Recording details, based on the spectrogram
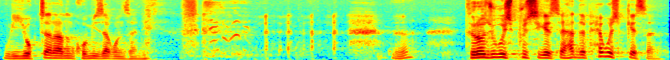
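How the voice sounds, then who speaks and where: A man preaching a sermon as pastor in a church, animated and joking, acting out the voices he quotes. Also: medium pitch, a little slow, a little hiss or hum. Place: church sanctuary. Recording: church hall with long reverb.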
